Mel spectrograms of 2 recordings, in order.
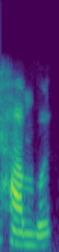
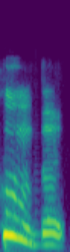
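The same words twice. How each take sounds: First: The first vowel sounds like an 'a'. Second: The first vowel sounds like a Spanish 'u'.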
